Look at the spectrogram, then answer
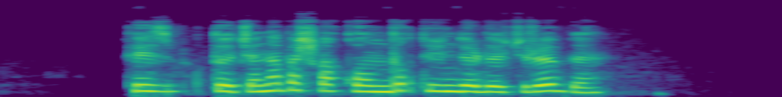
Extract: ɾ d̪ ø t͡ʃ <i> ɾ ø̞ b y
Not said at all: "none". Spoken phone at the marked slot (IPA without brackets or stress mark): y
